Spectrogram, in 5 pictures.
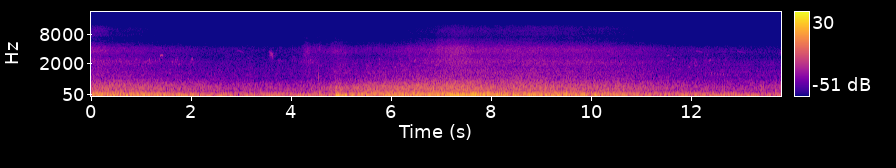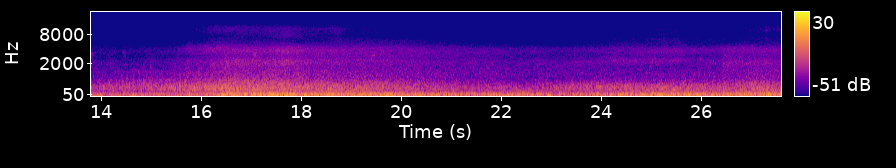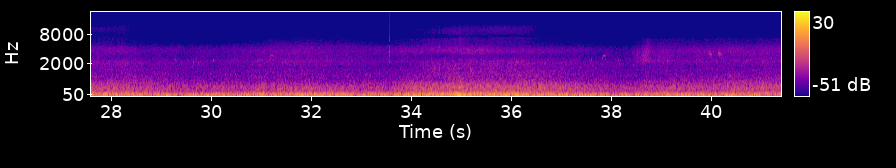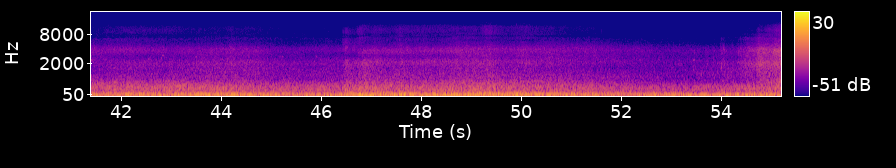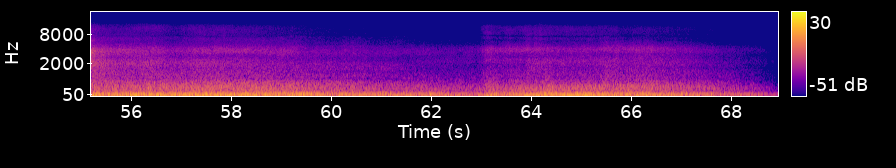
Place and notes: Nantian Coast, 台東縣達仁鄉 - Morning on the coast
Morning on the coast, Sound of the waves, Bird call
Binaural recordings, Sony PCM D100+ Soundman OKM II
